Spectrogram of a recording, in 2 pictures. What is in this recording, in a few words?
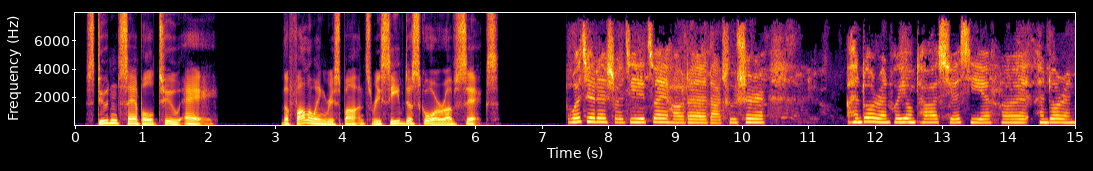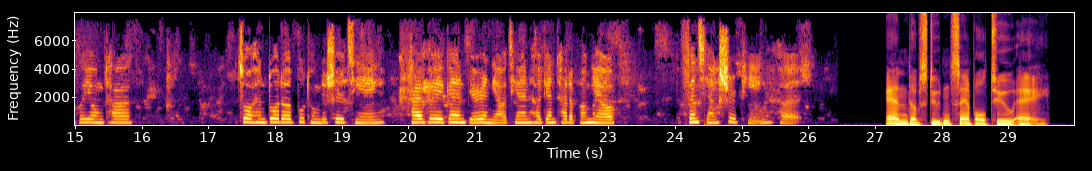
chinese conversation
